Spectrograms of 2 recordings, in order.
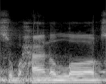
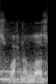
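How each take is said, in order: First: It is said slowly and carefully. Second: It is said hurriedly and sloppily. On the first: The recitation is done properly. The speaker calls it right. "pelan-pelan sepuluh kali saja, tapi bacaannya benar" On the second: The recitation is careless and incorrect. The speaker calls it wrong. "bacanya nggak karu-karuan"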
